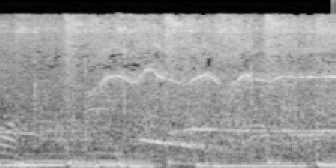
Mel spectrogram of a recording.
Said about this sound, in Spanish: Estamos haciendo hoy las Mañanas Kiss desde Vigo. Y quiero que le deis un fuerte aplauso a Abel Caballero.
